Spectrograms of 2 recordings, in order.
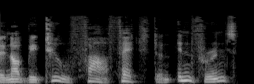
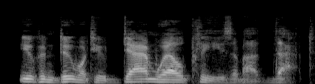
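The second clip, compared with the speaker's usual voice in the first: defiant tone; 5 semitones lower than usual. Narrator reads Barker answering the inspector, defiant. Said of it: "said Barker defiantly".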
